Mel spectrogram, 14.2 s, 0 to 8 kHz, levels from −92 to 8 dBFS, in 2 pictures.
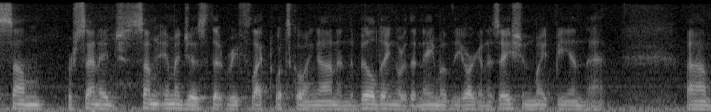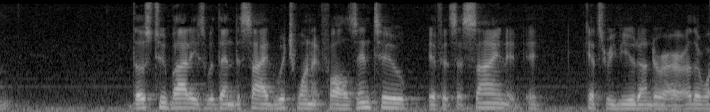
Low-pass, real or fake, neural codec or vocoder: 7.2 kHz; real; none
